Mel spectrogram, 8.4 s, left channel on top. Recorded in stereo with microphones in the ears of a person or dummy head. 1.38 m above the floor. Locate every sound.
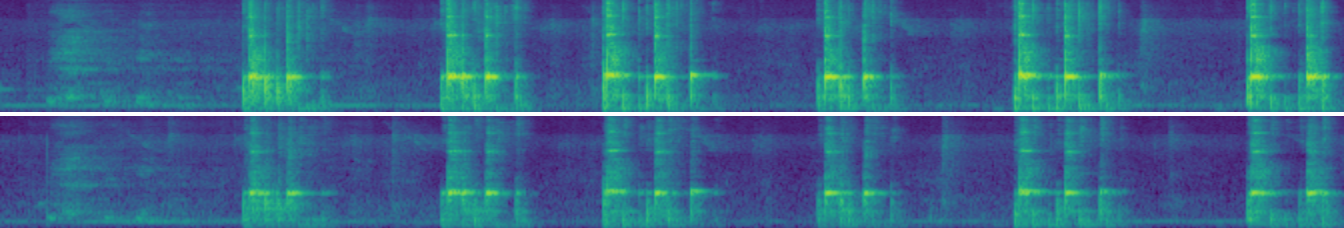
0.2 s a cough: 25° left (ahead or behind), 3 m
1.5 s knocking: 60° left (ahead or behind), 0.6 m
